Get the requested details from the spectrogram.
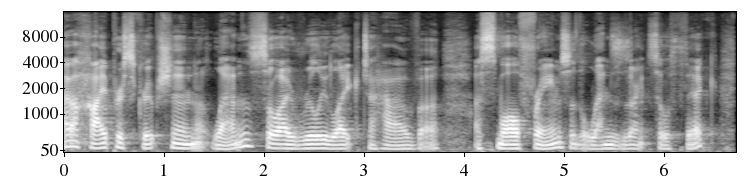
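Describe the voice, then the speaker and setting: A normal speaking voice with ordinary pitch variation moves at a fairly slow pace on a very clean recording with a silent background. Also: man. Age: 20s. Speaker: comedian. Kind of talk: comedy sketch interview.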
